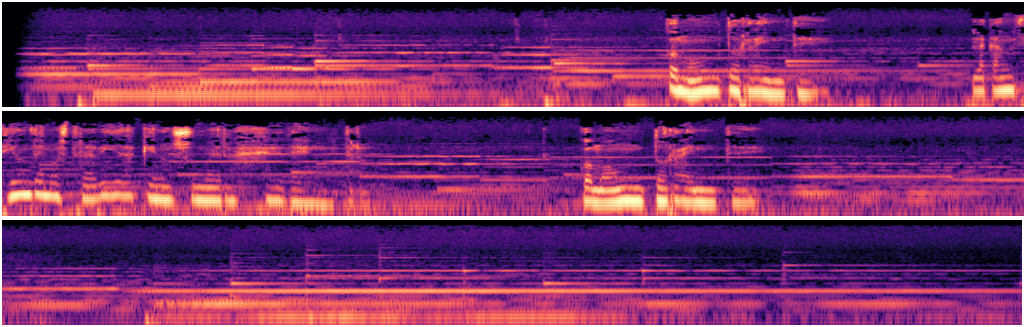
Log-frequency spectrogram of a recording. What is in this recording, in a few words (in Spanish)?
locutor podcast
